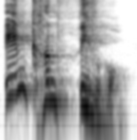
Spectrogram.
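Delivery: high-pitched, loud lisping outburst; movie catchphrase impression. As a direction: bust out the film catchphrase, high and lisped. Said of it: "that's how I have to say it".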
